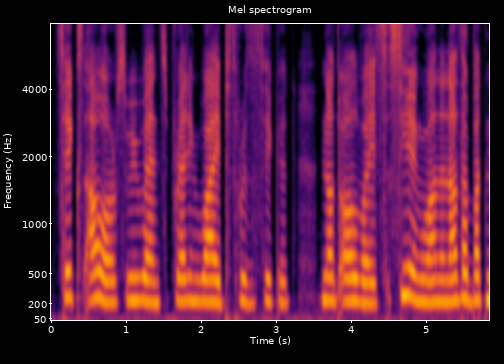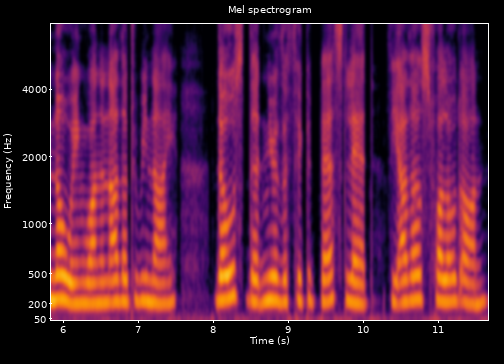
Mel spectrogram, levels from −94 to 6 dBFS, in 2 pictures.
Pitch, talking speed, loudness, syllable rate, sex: 225 Hz, 165 wpm, -18 LUFS, 4.5 syllables/s, female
